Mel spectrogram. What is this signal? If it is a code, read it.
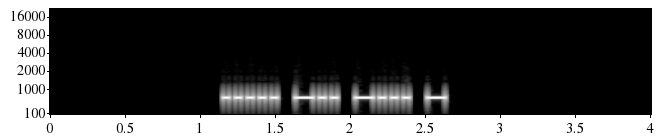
Morse code, heard as a keyed tone, about 30 wpm, 700 Hz. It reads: 5DBT
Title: Four Challenging Letter-Number Combinations 30wpm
